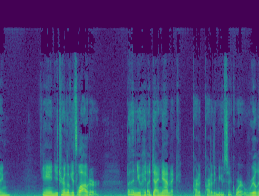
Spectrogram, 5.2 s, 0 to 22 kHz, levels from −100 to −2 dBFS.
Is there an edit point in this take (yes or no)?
yes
